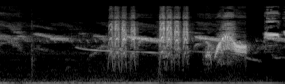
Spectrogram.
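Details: Common nightingale song, a varied phrase: a thin high whistle, two dry buzzy rattles, then swooping whistled slurs and a sharp high note.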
